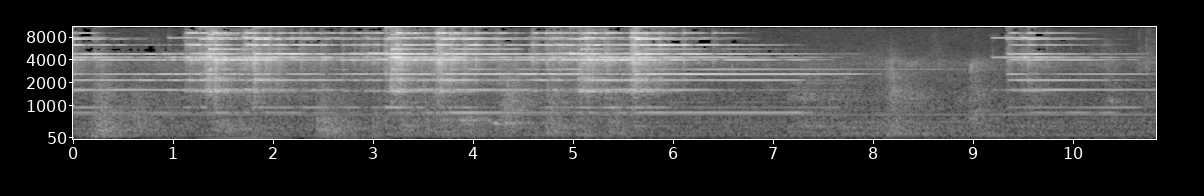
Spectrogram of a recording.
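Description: Altar bells (a set of small Sanctus bells) rung in a series of shakes and left to fade out over about seven seconds, then shaken once more, briefly, near the end. They mark the consecration of the host at Mass.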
